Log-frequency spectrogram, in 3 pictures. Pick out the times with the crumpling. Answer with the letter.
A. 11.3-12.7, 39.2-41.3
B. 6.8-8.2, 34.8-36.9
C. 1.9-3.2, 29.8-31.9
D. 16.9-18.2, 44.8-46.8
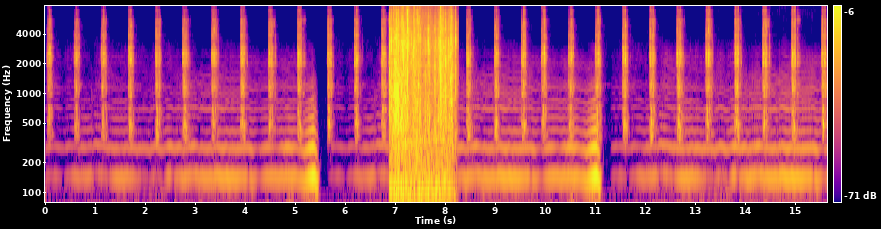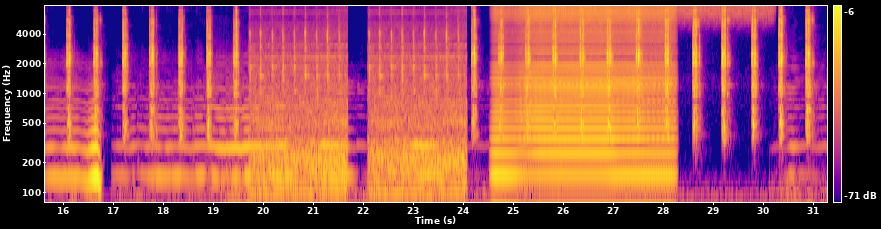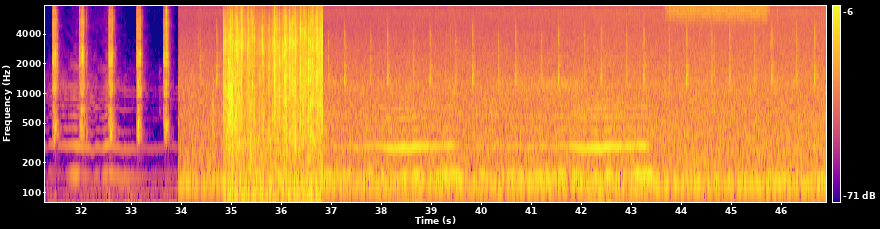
B.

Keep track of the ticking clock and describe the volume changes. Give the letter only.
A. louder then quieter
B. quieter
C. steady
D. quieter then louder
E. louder
E.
